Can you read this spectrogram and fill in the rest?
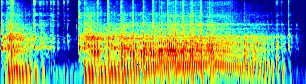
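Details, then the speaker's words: Chainsaw with leaking tank and unrebuilt carb, fuel sprayed into diaphragm: catches, screams about two seconds, then cuts out dead; fires on primer but isn't drawing fuel, tank needs sorting. "and that's all it does so I'm going to have to sort the tank out again"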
